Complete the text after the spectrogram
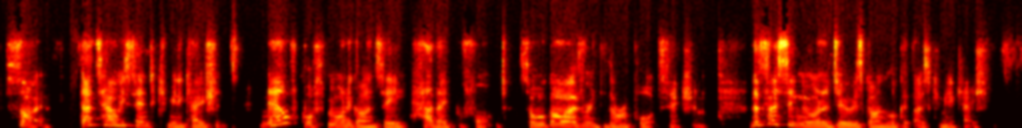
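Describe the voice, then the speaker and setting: A woman giving a conversational software walkthrough as a company presenter, explaining each step informally. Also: fairly low pitch, animated, fairly quick, dry recording, muffled recording. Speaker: sales and marketing director giving a product demonstration.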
